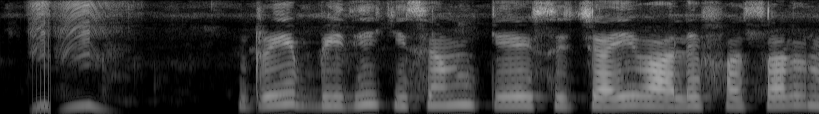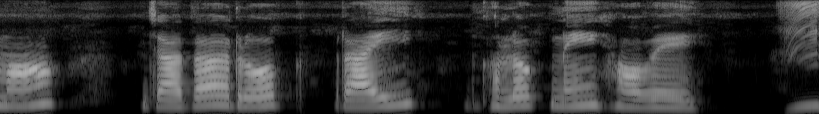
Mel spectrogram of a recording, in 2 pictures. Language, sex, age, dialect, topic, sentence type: Chhattisgarhi, female, 31-35, Eastern, agriculture, statement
